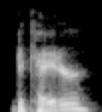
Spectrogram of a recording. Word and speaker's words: Decatur: How'd you pronounce the place where it was at? Is that 20K? It was the Decatur. Decatur, yeah, the Decatur Deathmatch, CEDH.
